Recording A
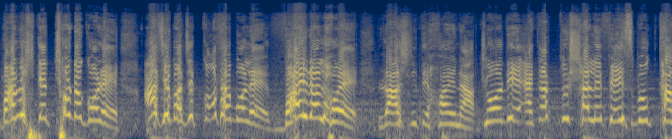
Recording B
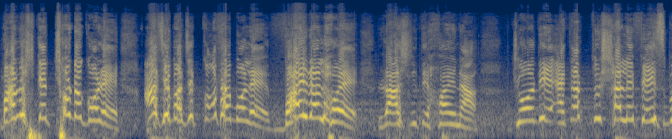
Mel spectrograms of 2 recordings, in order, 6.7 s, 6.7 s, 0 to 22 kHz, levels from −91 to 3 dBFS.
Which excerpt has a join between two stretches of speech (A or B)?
A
